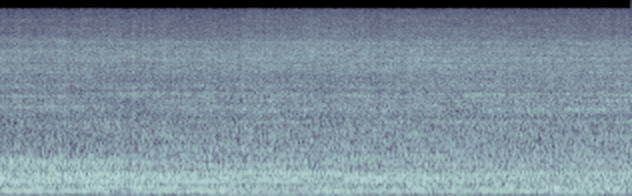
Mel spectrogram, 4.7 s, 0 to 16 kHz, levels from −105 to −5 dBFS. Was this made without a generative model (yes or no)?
yes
